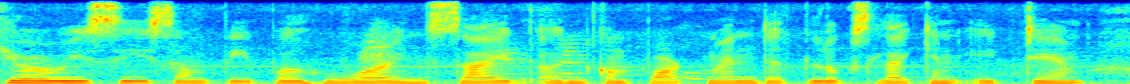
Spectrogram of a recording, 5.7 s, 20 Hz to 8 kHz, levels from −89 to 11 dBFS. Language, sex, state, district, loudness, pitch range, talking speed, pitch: English, female, Assam, Kamrup Metropolitan, -16 LUFS, 165-170 Hz, 160 wpm, 170 Hz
